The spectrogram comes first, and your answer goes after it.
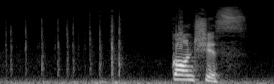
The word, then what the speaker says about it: conscious: Conscious. How many syllables do I have? 2. And I will stress on conscious.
